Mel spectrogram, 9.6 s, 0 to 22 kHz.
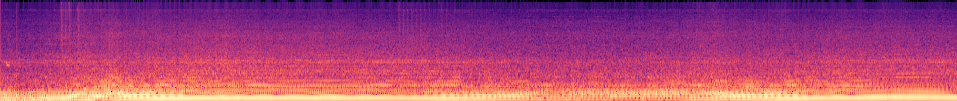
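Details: Fully built Evo 9 on first start, engine revved from idle to about 2000 rpm, held and eased back with an even tone; normal revving.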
